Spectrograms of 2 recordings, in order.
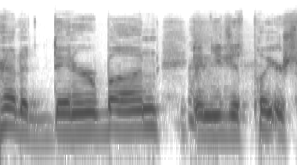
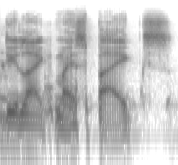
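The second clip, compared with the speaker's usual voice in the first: mock Bowser; 6 semitones lower, 4 dB quieter than usual. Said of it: "you're just like".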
